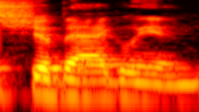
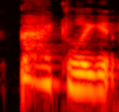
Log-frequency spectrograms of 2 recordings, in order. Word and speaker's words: Shabaglian: It's Shabaglian. You did great. Shabaglian.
